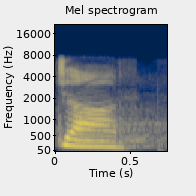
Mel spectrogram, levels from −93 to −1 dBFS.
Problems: constant background noise, echo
